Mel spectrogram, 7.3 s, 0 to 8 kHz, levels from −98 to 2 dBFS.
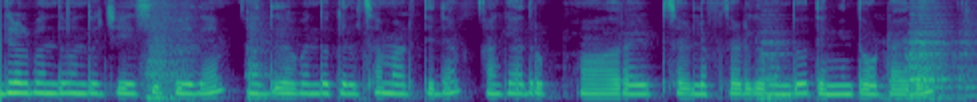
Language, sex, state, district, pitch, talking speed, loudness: Kannada, female, Karnataka, Dharwad, 265 Hz, 165 wpm, -35 LUFS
